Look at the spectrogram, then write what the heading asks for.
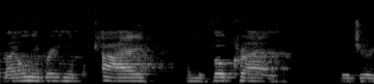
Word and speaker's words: Caille: It's a little bit more, the word Caille, it certainly sounds like the word quail in French, but it's, I guess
